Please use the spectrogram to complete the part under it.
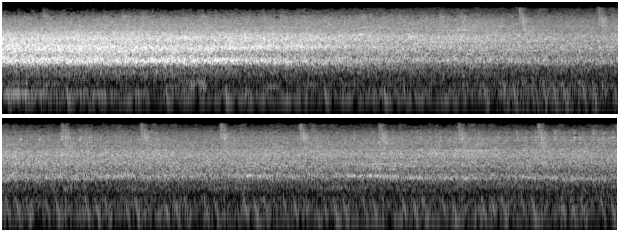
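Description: A large stadium crowd cheers loudly and steadily.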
